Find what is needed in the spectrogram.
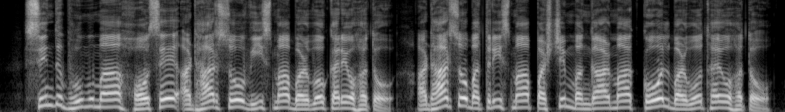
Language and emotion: Gujarati, neutral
